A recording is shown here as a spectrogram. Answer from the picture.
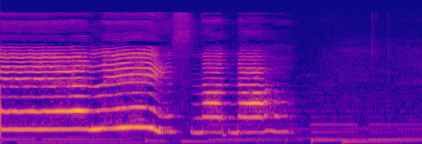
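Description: A woman sings a long held note, then a few short notes, over a strummed acoustic guitar. For about the last second the guitar plays on alone, more softly.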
